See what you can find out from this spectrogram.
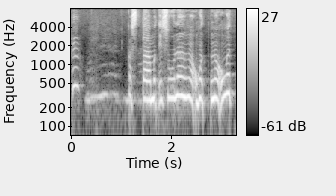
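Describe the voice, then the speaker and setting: Woman acting high, mellow cheeky schoolboy Joel. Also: steady tone, normal speed, lightly acted. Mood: mischievous. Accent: Ilocano. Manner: teasing, mischievous. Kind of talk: comedy drama acting.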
